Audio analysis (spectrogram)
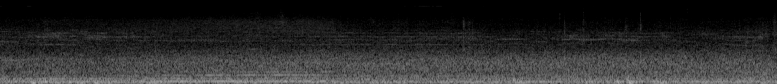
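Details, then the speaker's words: Traxxas TRX-4 RC truck after greasing a dried-out transmission: smooth, even motor and gear hum with the earlier ticking gone; now running normally. "okay so here it is now look like it's silent now i think it's just needs some grease inside now it's okay no more noise like it's normal already"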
